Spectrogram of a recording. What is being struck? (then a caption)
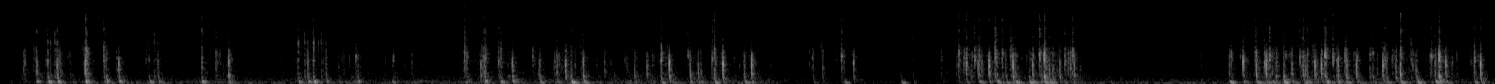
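Plastic mechanical keyboard. Fingertips type on a cream plastic-cased mechanical keyboard fitted with cat-themed plastic keycaps. Quick runs of short, muted clacks come in bursts with brief pauses between them. The sound is deep and rounded, with little high-end brightness.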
